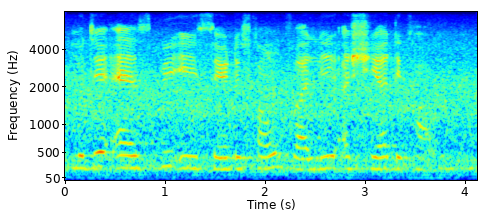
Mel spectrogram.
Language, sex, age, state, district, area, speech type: Urdu, female, 18-30, Uttar Pradesh, Aligarh, urban, read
